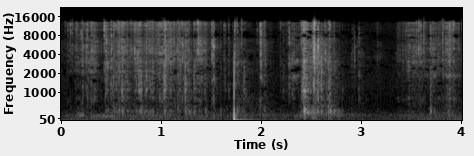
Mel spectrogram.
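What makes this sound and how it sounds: A box-cutter blade scrapes across a solid white bar of soap, scored into thin layers and held in one hand, shaving off flaky slivers. The result is a bright, dry, crinkly scraping, with one sharp click partway through and brief quiet gaps between strokes.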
